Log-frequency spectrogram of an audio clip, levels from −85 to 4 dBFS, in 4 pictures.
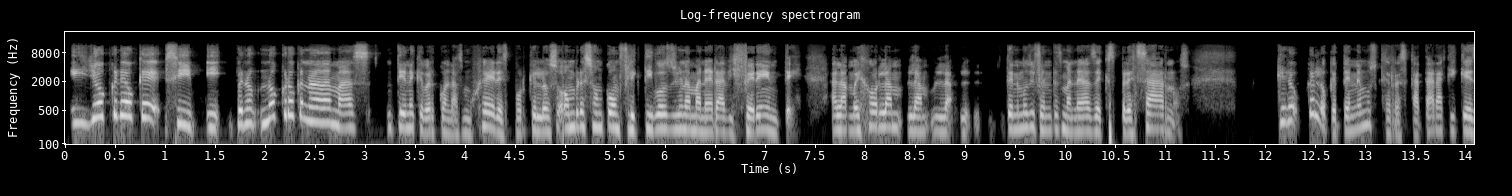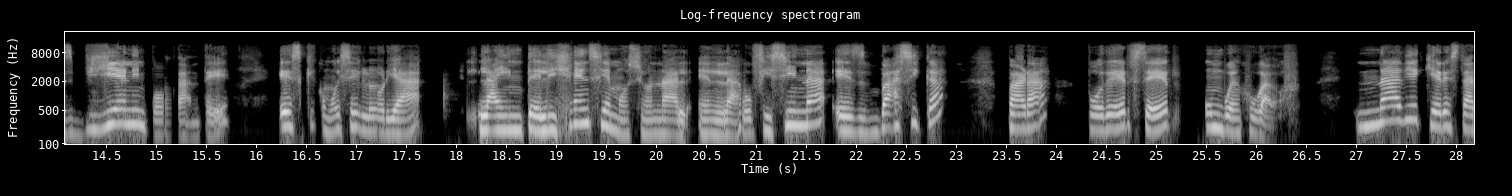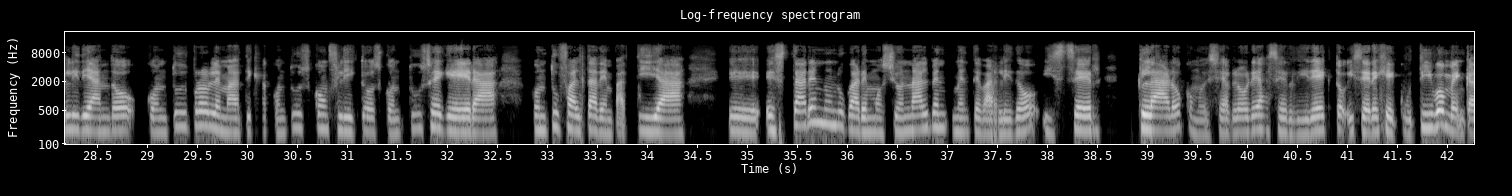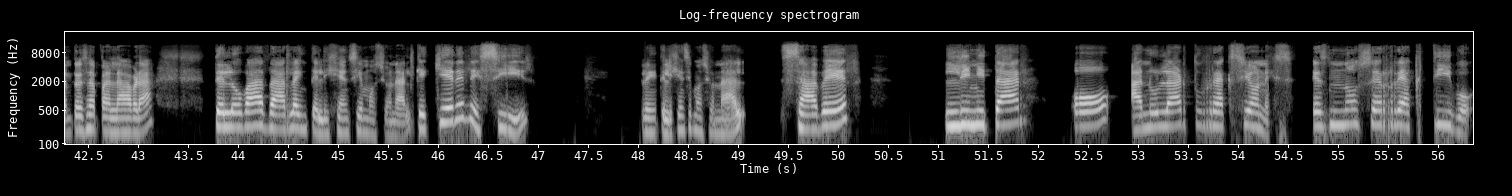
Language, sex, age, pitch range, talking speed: Spanish, female, 30-49, 175-230 Hz, 135 wpm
